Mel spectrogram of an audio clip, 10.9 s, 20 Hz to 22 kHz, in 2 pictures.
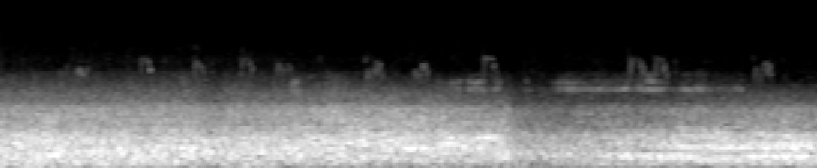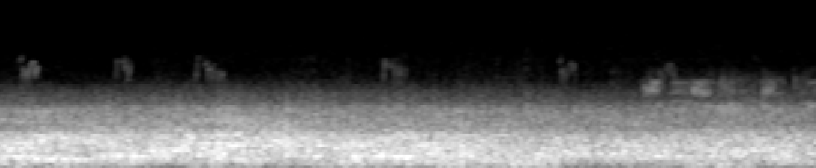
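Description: Jet noise from an F-4EJ Kai Phantom II's twin J79 turbojets as it climbs away, a dense steady rush that dips briefly about a third of the way in. Strong wind buffets the microphone through its windscreen.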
